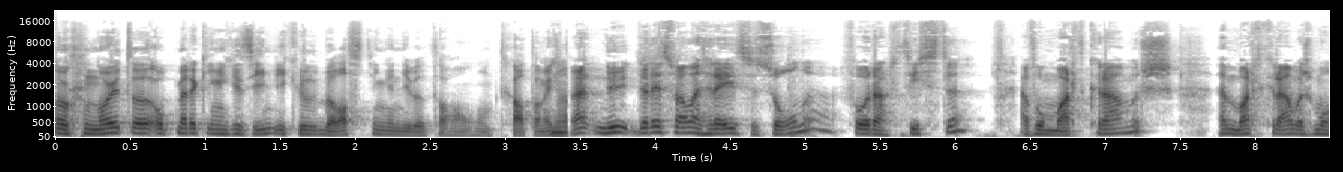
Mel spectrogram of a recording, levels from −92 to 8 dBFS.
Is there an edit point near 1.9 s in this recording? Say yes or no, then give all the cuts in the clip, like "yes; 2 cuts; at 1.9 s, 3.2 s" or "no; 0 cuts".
no; 1 cut; at 3.4 s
